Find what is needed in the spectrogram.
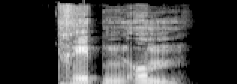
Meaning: inflection of umtreten: 1. first/third-person plural present 2. first/third-person plural subjunctive I
- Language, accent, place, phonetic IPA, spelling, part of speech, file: German, Germany, Berlin, [ˌtʁeːtn̩ ˈʊm], treten um, verb, De-treten um.ogg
